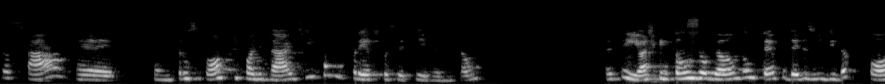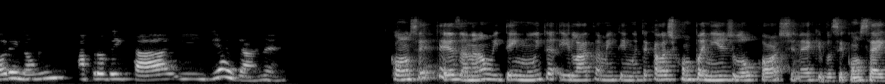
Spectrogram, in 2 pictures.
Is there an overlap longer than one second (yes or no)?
no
